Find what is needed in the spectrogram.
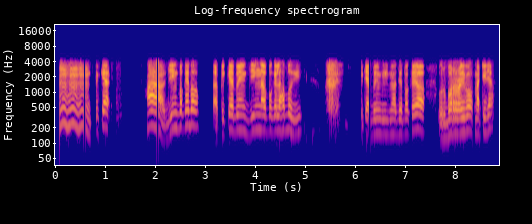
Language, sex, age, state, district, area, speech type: Odia, male, 45-60, Odisha, Koraput, rural, conversation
